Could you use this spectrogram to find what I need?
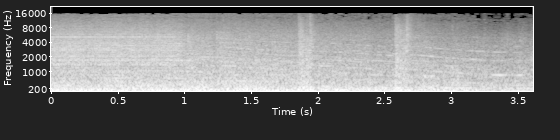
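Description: A racing car engine drops in pitch with gear shifts as it brakes.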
